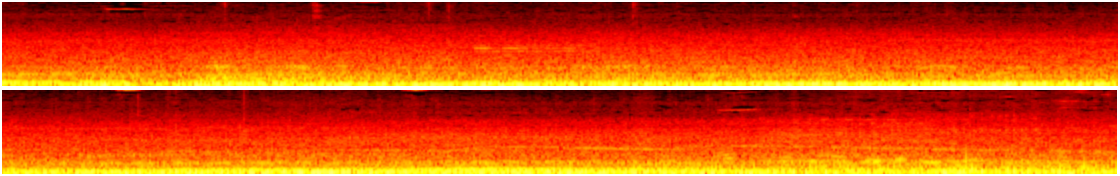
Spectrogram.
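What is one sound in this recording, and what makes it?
Traffic rumbles steadily nearby outdoors.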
